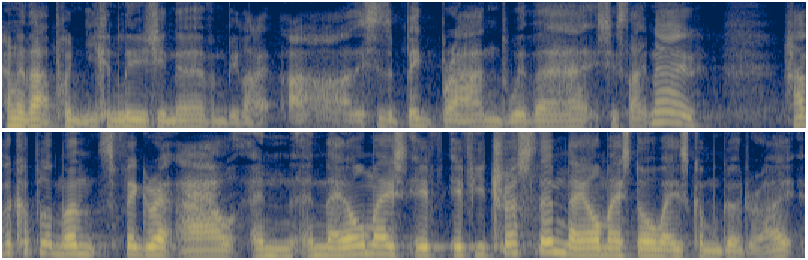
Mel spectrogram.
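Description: In a Yorkshire accent, a man with a fairly high pitch talks at a fairly quick pace, with ordinary pitch variation and big swings in loudness. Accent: Sheffield Yorkshire English. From Sheffield, northern England. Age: 30s. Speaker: video journalism editor. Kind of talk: live podcast interview.

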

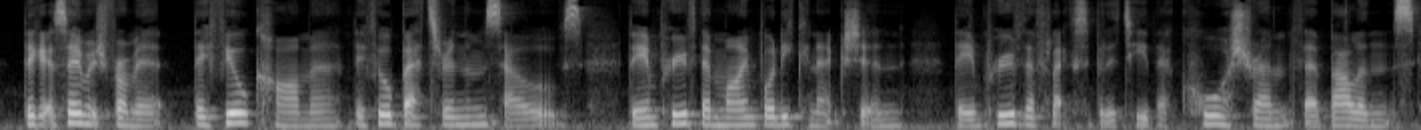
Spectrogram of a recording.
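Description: A woman with an English accent speaks at a fairly quick pace. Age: 30s. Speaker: fitness instructor and podcast host. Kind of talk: casual monologue. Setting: hotel room. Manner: animated.

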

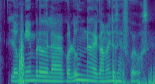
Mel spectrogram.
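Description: Flat and monotone, a man speaks at a fairly high pitch. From Cuba, Yaguajay (Sancti Spíritus). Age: 30s. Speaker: hotel manager, local historian. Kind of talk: interview. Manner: halting.

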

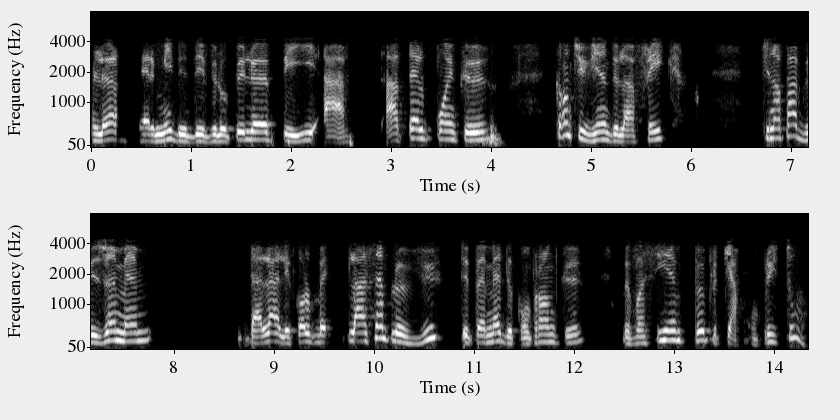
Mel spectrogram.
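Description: Speaking fairly slowly with long, frequent pauses, a woman keeps her loudness very even while her intonation stays lively. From Ivory Coast. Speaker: education student, radio guest. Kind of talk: radio interview.

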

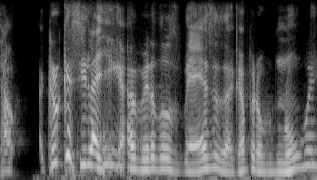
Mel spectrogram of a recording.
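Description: Speaking at a moderate pace with a Mexican accent, a man sounds animated, his pitch swinging very widely. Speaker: podcast co-host. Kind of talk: casual chat.

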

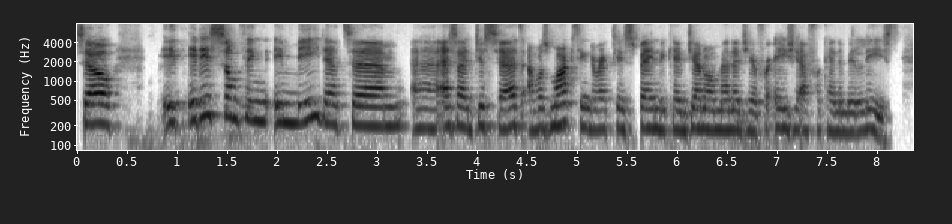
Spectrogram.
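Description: Speaking with a plain, everyday voice, a woman of medium pitch goes at a fairly quick pace with ordinary pitch variation. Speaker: marketing executive. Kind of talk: casual interview.

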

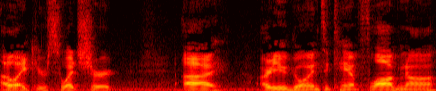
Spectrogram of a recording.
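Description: A man's booming, put-on character voice, medium in pitch, with monotone, flat intonation and a fairly slow pace. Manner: friendly, hearty.

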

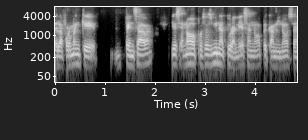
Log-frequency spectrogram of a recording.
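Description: A man's medium-pitched voice, monotone with flat intonation, in a dry, close recording with no echo. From US, San Diego, California. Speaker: musician. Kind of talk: casual chat.

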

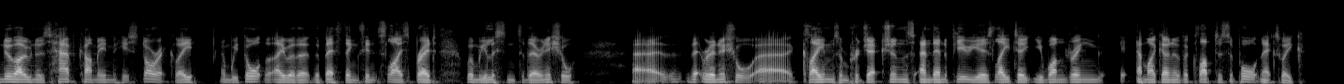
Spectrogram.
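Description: A fairly low-pitched man with a London accent, monotone and flat, at a fairly quick pace, in a dry, close sound with no echo and a quiet background. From South London. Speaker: university lecturer in football finance. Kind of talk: casual chat. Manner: halting, repeats words.

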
